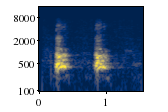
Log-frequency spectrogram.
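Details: Pet dog vocalising to ask for its meal: two short, clear, bark-like calls about half a second apart, with a quiet indoor background.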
